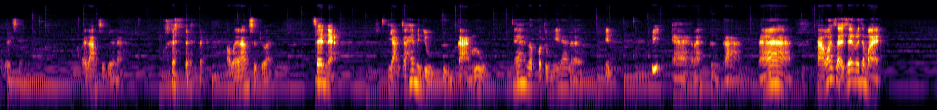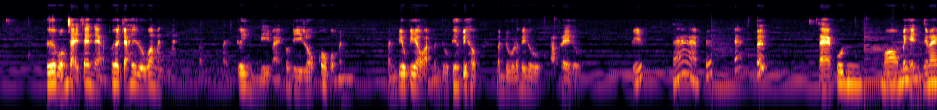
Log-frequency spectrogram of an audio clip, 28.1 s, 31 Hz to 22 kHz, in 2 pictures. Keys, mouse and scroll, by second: 1.1-2.0 drag, 9.2 click, 12.5 click, 14.4-16.0 drag, 22.1 click, 25.2 click, 26.8 click.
